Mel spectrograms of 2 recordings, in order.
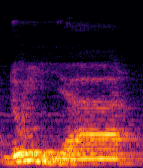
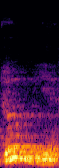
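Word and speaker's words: دنيا: bahasa al-qur'an addunya itu non mati bertemu I non mati Nti bertemu ya bacaannya apa idgham bighunah ya idgham bighunah Mestinya kan bacanya duya ya Tapi bacanya Dunya ya Ini dari segi ee bacaan al-qur'an maka sekalipun idgam bunah tetap dibacanya izhar dari segi kaidah bahasa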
